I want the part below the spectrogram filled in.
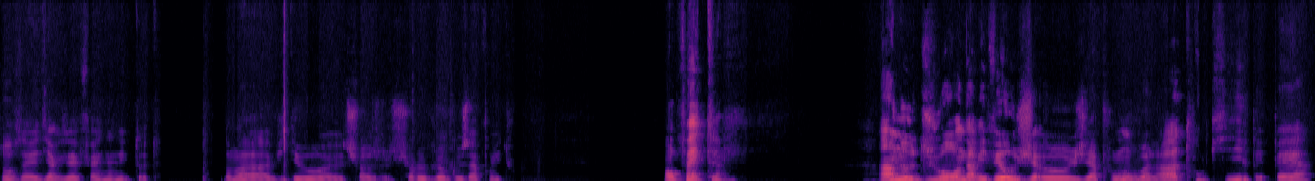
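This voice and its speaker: A man's voice: fairly low pitch, expressive, a little slow, long pauses, dark tone. Male vlogger, loose slangy rambling delivery, filler-heavy, casual unboxing video.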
